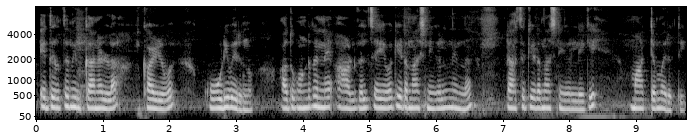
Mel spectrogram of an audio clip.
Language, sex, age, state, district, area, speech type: Malayalam, female, 45-60, Kerala, Palakkad, rural, spontaneous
